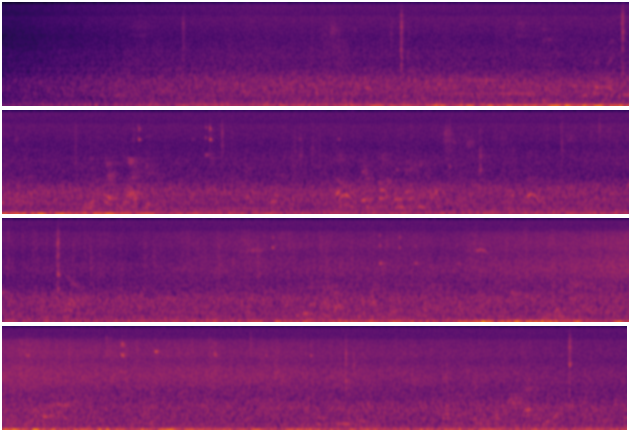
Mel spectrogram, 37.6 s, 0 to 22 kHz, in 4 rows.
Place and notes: A recording of a beautiful fall day. This was taken from a porch with a Tascam DR-22WL and a windmuff. You can hear leaves, vehicles, people talking by the side of the road, wind chimes, and a few other sounds as well.
Atlanta, GA, USA, 27 November 2019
